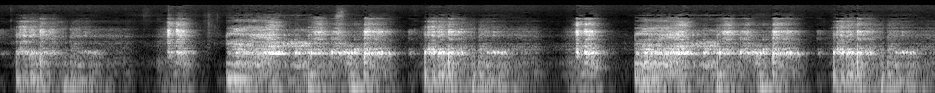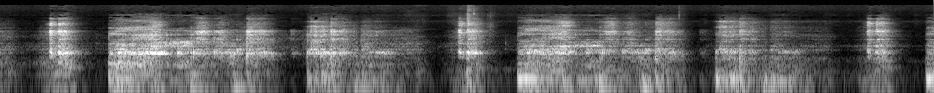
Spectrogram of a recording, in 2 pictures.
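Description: A short, noisy electronic voice phenomenon (EVP) recording played back over and over through speakers, in bursts every one to two seconds with short gaps between. The recordist hears in it his late son saying "I am miserable without you, Dad."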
